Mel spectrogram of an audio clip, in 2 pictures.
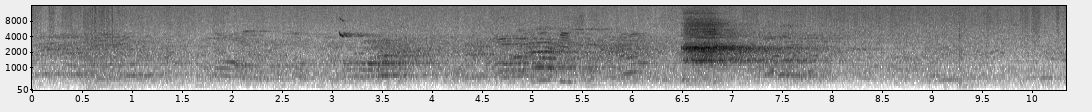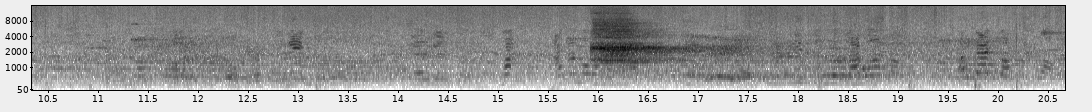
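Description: Gym sounds at a basketball game: spectators' chatter and voices, with a basketball bouncing on the hardwood. Two louder bursts of crowd noise come about six and sixteen seconds in.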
